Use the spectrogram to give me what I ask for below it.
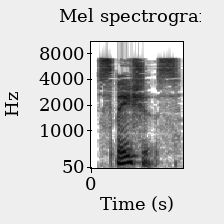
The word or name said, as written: spacious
